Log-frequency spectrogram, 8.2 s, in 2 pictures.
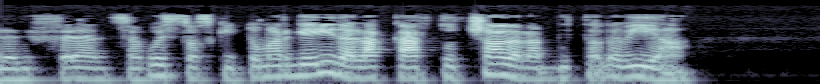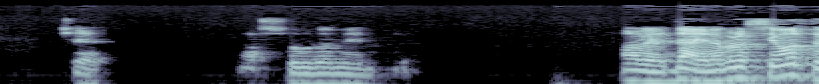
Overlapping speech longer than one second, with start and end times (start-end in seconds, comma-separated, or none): none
